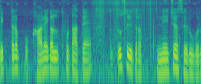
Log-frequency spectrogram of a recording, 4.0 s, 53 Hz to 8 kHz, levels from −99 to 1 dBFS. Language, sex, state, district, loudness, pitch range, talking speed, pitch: Hindi, male, Himachal Pradesh, Shimla, -19 LUFS, 105-125 Hz, 195 wpm, 115 Hz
